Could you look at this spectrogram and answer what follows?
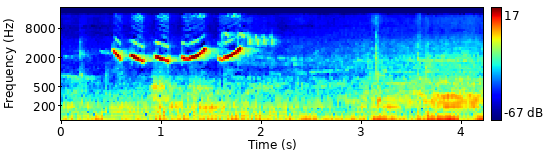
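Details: Sirtu singing busily in a rolling variation meant to make other birds sing: a short run of wavering, rising and falling whistled phrases, then background hum and traffic-like noise.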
